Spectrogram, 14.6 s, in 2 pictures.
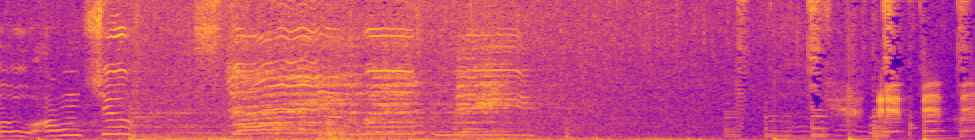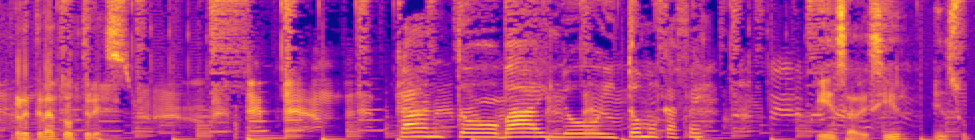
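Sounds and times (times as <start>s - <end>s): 
steady rain hissing: 0.0s - 9.6s
speech: 0.3s - 2.2s, 7.4s - 8.5s, 10.3s - 12.8s, 13.4s - 14.6s.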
